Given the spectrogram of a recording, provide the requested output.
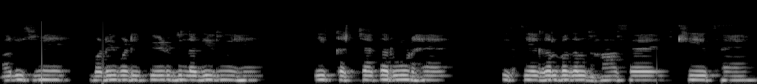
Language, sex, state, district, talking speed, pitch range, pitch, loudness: Hindi, female, Chhattisgarh, Balrampur, 150 wpm, 200-210 Hz, 205 Hz, -24 LUFS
